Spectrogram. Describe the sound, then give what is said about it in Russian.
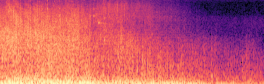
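A grenade thrown through a window explodes in a war film with a loud, deep boom. The blast rumbles on and slowly fades away. “Немец бросает в окно гранату.”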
